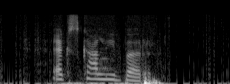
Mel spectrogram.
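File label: "excalibur", welsh pronunciations; Wales/welsh names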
